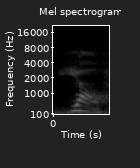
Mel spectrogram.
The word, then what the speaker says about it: Yahweh: So we pronounce it Yahweh. Like a breath, you You told Moses that your name is Yahweh.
